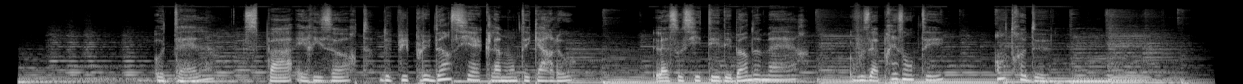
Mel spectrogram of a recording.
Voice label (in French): Voix off Billboard; TMC les bains de mer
